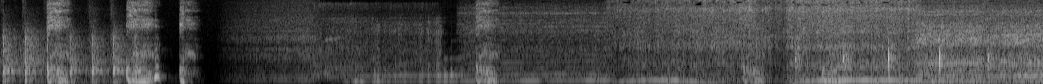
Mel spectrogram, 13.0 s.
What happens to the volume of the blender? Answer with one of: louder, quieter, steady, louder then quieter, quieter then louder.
louder.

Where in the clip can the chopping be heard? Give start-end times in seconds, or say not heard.
0.0-1.9, 9.8-13.0.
